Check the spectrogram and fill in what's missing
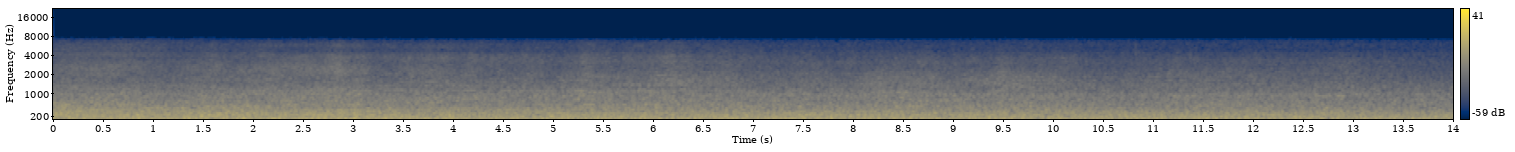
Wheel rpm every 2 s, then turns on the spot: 0, 0, 0, 0, 0, 0, 0.
none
